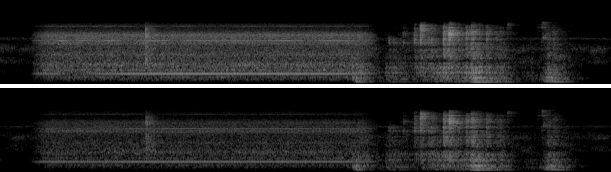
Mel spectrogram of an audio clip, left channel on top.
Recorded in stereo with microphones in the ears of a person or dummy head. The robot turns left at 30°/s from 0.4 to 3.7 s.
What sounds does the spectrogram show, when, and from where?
1.4 s a finger snap: 50° left (ahead or behind), 0.7 m; by 1.6 s 45° left (ahead or behind), 0.7 m
3.5 s dripping: 20° left (ahead or behind), 1.4 m; by 5.7 s 15° left (ahead or behind), 1.4 m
